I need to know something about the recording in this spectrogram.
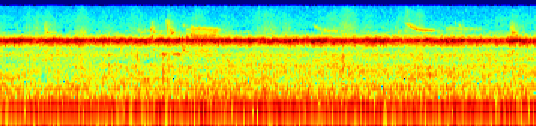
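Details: A very loud chorus of many spring peepers: a dense, unbroken high-pitched band of overlapping peeps that blur into a steady shrill ringing, with a low steady hum underneath and a few faint higher chirps.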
